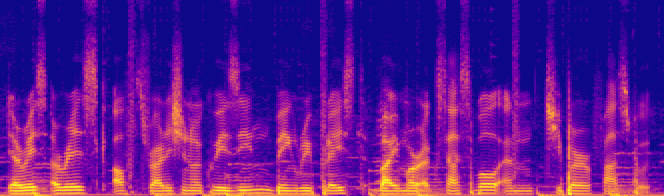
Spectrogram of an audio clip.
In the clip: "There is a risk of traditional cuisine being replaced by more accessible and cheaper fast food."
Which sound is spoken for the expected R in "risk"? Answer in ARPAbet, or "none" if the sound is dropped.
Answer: R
